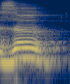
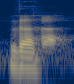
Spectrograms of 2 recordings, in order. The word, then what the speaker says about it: the: Nhiều bạn phát âm nó là dơ. Giữ giờ của tiếng Việt, dơ. Nhưng nghe là phát âm của họ nhé. The.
